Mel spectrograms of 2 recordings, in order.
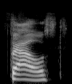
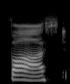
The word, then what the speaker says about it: Faust: um just a reminder his name is pronounced faust not fost or whatever you say um and then the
